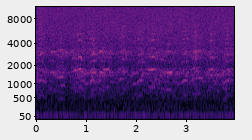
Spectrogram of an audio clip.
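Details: Circling Canada geese by a pond on a grey Boxing Day in December 2015, preparing to land; a muted, dense chorus of overlapping honks with occasional clearer individual calls above a low rumble.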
